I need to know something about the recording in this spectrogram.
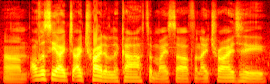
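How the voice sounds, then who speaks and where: A man's voice: on the low side, expressive, brisk, faint music behind. A man with a stuffy nose from a cold, chatting casually and rambling as he streams a game. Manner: rambling, chatty, restarts sentences often.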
